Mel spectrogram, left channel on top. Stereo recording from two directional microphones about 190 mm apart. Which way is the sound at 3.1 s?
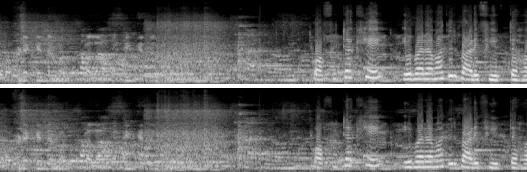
30° left (ahead or behind).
